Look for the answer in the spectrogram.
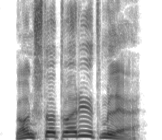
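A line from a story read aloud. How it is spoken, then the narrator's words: Yelling. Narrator (Russian): орал Колесник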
